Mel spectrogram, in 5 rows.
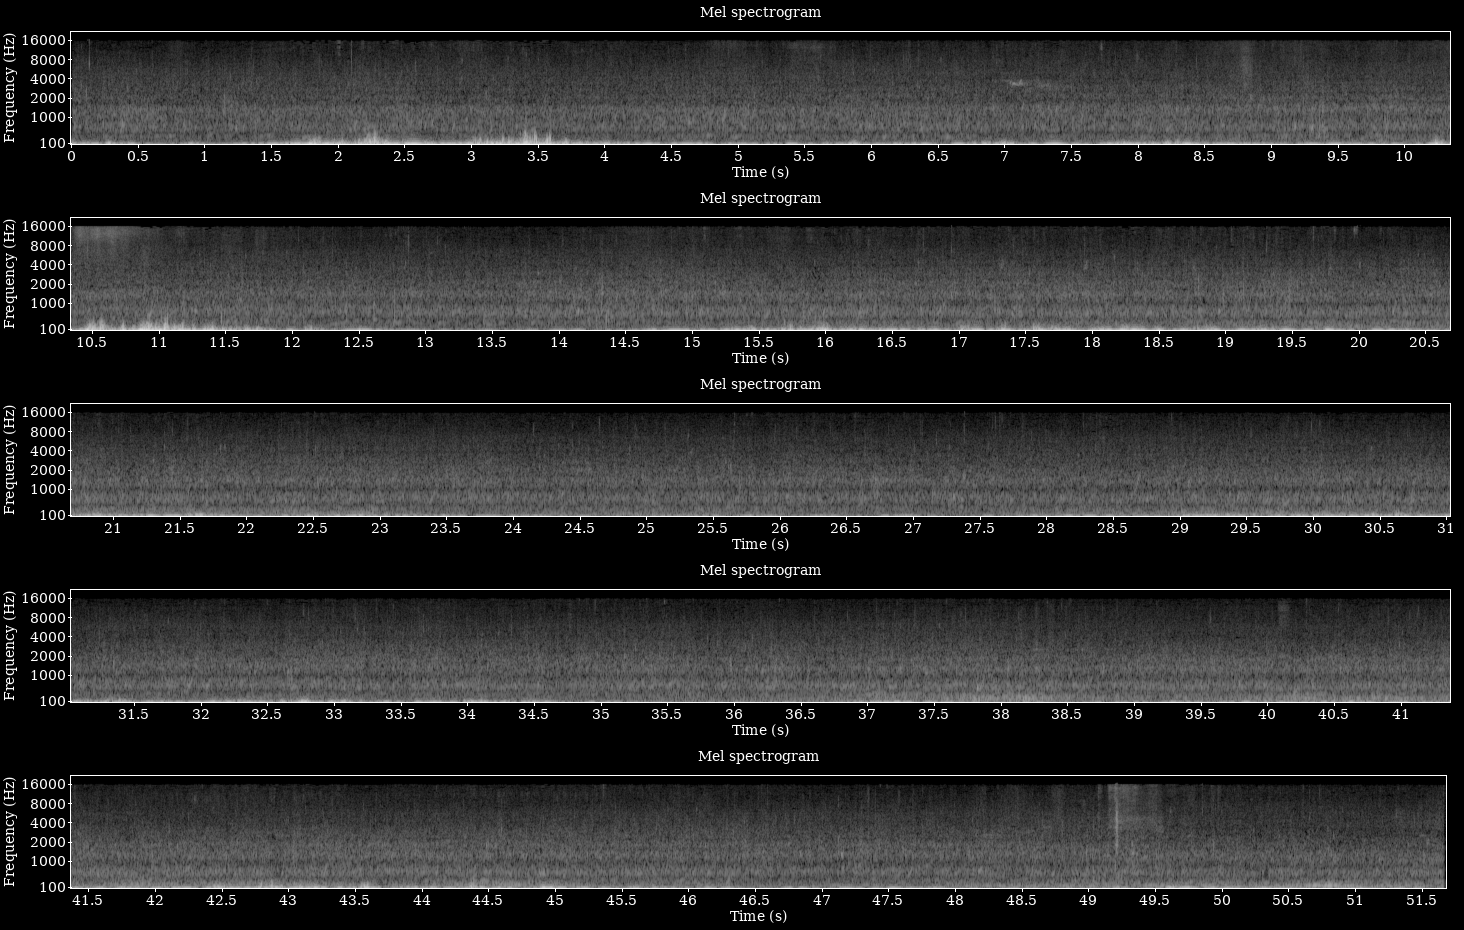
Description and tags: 000102 0179S3 denniston stream sounds
Quiet small stream in Upstate New York in the fall. NTG-2, Tascam-DR-60D
flow, gurgle, water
